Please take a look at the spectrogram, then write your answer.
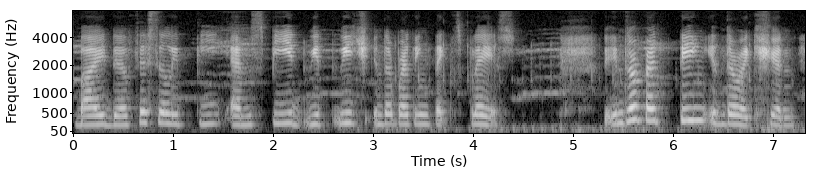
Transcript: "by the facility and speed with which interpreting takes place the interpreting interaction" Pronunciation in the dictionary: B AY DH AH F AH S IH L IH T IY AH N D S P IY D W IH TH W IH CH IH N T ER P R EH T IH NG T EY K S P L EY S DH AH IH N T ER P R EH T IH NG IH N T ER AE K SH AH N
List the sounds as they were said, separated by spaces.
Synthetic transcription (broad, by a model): B AY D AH F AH S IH L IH T IY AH N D S P IY D W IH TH W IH CH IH N T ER P R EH T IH NG T EY K S P L EY S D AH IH N T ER P R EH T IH NG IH N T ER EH K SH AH N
